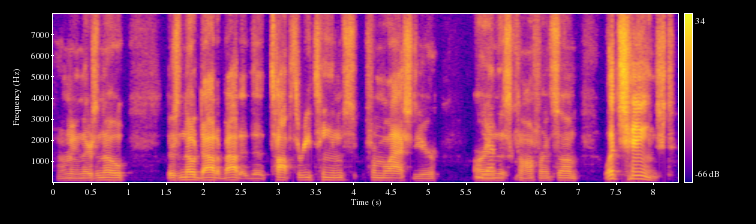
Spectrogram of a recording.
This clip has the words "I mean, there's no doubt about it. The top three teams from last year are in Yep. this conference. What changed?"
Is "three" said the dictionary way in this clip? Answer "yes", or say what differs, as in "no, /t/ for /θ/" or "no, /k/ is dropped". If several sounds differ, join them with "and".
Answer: yes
